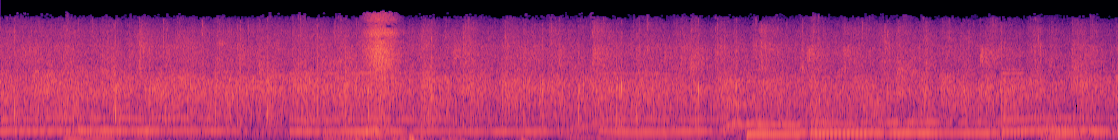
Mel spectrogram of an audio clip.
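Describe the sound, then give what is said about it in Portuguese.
A crowd claps in praise of God continuously for about eight seconds, a dense, steady patter, while sustained keyboard chords hold and shift underneath. “Aplauda mesmo.”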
